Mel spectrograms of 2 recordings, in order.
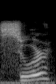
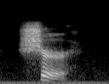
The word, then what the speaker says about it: sure: okay very good and the last one here is sure instead of sewer it's sure sure okay very good thank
